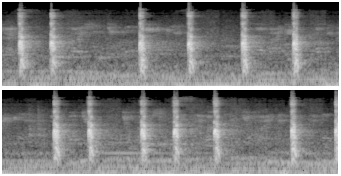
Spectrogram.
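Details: A squirrel calling for a mate with repeated loud, abrupt chucking barks at an uneven pace of one to two per second, set against a faint steady low hum.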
